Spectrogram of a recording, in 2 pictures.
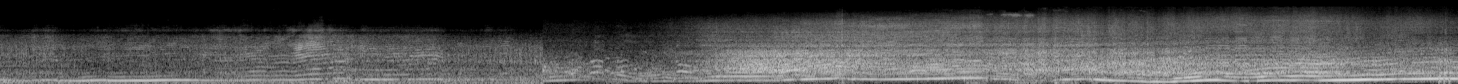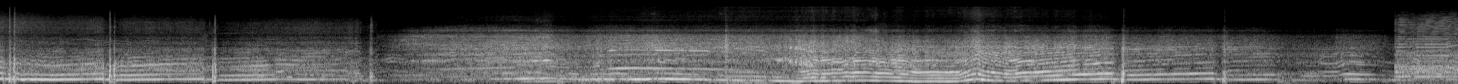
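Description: A rally car engine revs hard, rising and falling in pitch as cars race by.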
